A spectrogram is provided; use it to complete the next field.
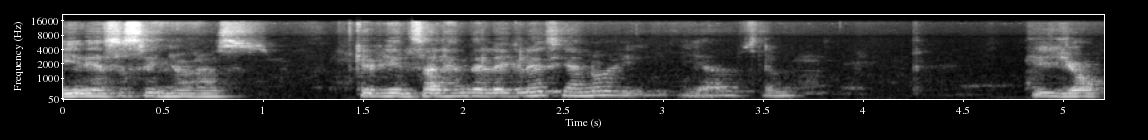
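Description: The pace is moderate. It is a man who speaks. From León, Guanajuato, Mexico. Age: 50s. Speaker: amateur runner. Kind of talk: interview.

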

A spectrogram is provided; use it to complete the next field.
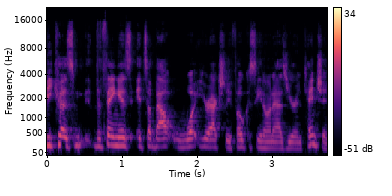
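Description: A man speaks in a normal speaking voice with an American accent. He talks at a fairly quick pace in a fairly high pitch with ordinary pitch variation. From US Midwest, Indiana. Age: 20s. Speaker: personal trainer. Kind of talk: casual chat. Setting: video call.

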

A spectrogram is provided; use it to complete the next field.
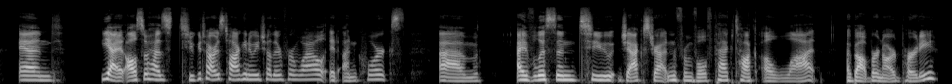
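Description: An ordinary speaking voice with ordinary pitch variation. The recording is very clean, with a silent background. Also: woman, medium pitch for a woman, fairly quick pace, dry, close sound with no echo. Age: 20s. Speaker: podcast co-host. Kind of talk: casual chat.

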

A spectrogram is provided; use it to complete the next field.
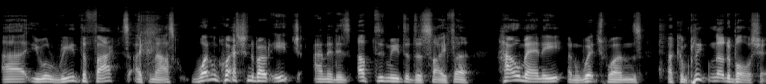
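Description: This man has an ordinary speaking voice at a medium pitch, with lively intonation, a fairly quick pace and a dry, close sound with no echo. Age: 20s. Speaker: podcast host. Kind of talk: casual chat. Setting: studio.

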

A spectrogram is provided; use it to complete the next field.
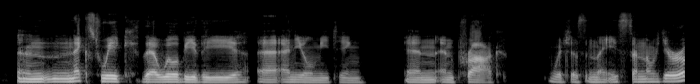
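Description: A man's plain, everyday voice at medium pitch, fairly slow and fairly even, with a dry, close sound, no echo and a quiet background. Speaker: podcast host, hematology doctor. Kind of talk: interview conversation. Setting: remote call.

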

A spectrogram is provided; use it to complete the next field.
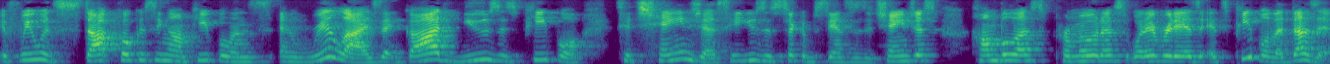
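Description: A woman's high-pitched voice, bright and sharp in tone, at a fairly quick pace with ordinary pitch variation. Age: 40s. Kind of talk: testimony.

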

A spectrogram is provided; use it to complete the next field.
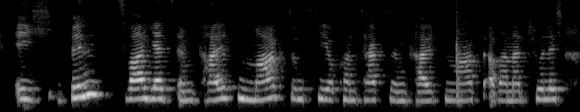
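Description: A woman with an unremarkable speaking voice talks at a fairly slow pace. Her pitch is fairly high and her intonation fairly even. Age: 30s. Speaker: direct sales entrepreneur, mother of three. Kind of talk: interview testimony.

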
